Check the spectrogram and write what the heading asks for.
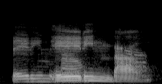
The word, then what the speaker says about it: berimbau: muito bem caxixi ok e vamos falar comigo berimbau berimbau muito bem berimbau perfeito e a última atabaque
